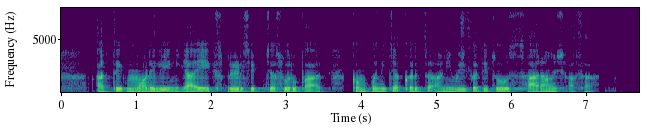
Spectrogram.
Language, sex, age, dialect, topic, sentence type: Marathi, male, 18-24, Southern Konkan, banking, statement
